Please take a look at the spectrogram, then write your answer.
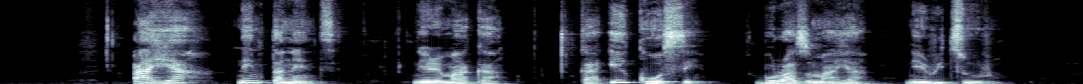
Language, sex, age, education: Igbo, female, 30-45, tertiary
